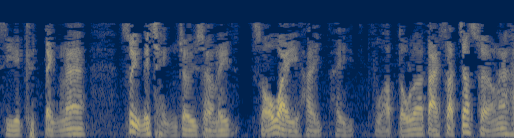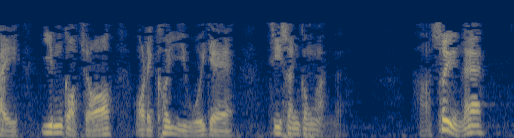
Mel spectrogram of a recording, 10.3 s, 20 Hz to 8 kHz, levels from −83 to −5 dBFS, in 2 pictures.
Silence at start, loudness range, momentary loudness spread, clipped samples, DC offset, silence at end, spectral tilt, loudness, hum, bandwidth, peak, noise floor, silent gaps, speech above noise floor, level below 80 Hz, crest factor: 0 s; 3 LU; 14 LU; under 0.1%; under 0.1%; 0.3 s; -3.5 dB/octave; -31 LUFS; none; 4.9 kHz; -10 dBFS; -67 dBFS; none; 35 dB; -56 dBFS; 22 dB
